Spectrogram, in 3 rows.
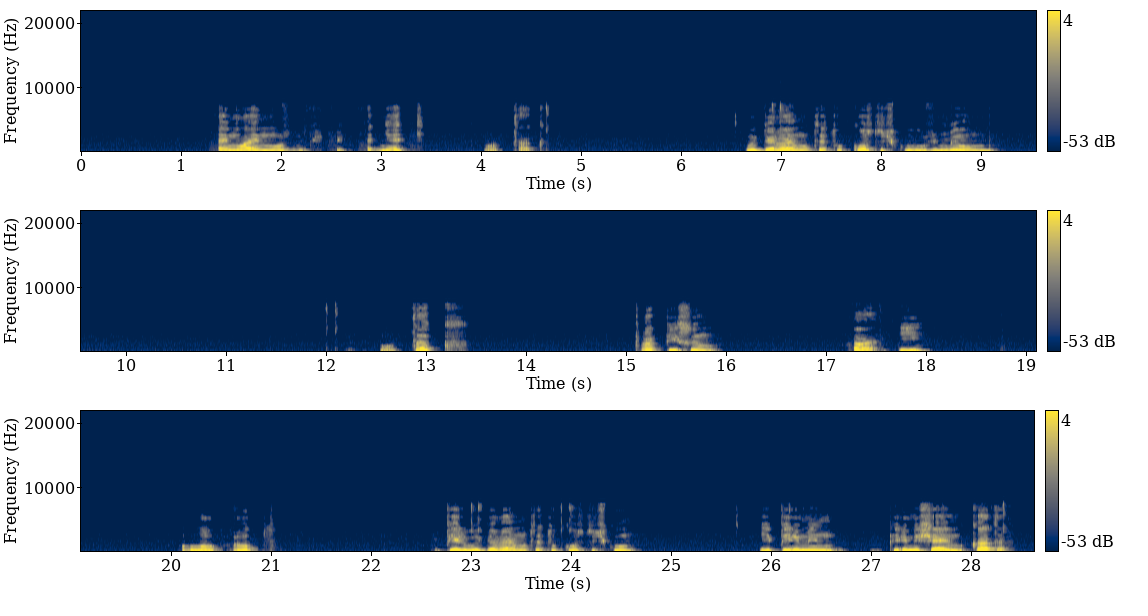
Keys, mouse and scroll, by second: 2.7 click, 7.3 click, 12.5 click, 17.6 a, 18.0 i, 23.4 click, 24.3 click, 26.7 click.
